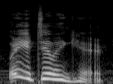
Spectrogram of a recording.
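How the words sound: It is said in a curious tone.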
